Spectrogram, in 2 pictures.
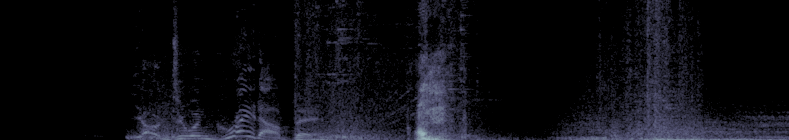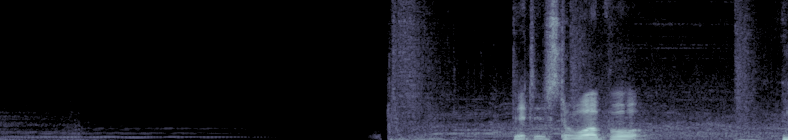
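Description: Game sound effects whoosh and chime as the game's pieces attack.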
